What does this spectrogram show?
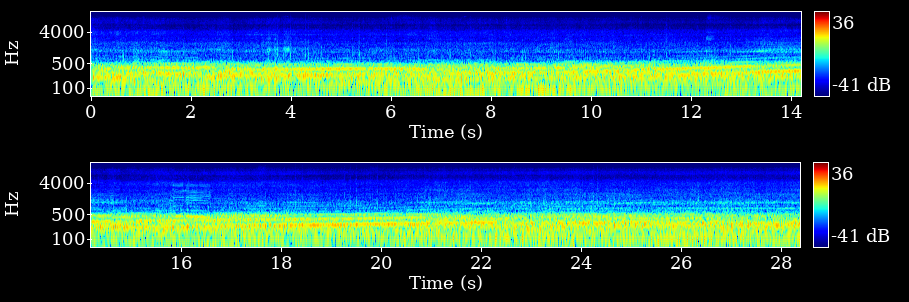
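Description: Motorcycle engine running on the move, its pitch drifting slowly up and down with the throttle, over a steady low rumble.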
